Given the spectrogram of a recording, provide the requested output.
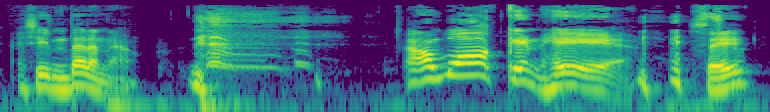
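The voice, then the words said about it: Put-on New York accent. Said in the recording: “I did a great accent... So I can do it by region. That was Harlem.”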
